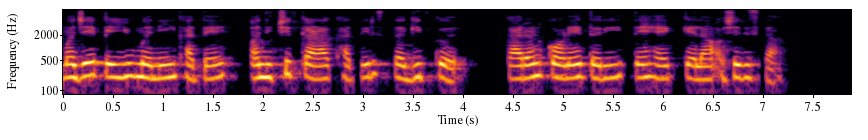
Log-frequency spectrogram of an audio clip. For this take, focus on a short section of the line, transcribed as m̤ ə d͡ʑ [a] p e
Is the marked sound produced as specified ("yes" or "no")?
no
